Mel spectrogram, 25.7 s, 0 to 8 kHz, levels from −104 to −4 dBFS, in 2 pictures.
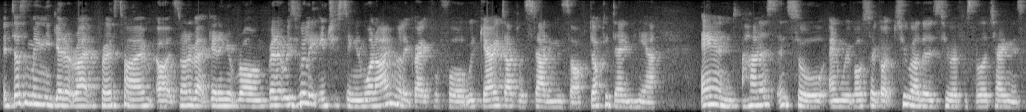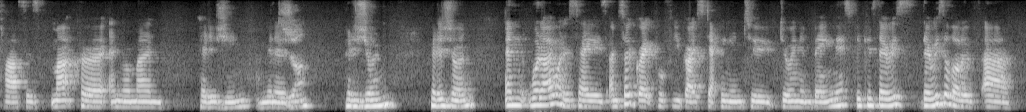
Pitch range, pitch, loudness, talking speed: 150-185 Hz, 165 Hz, -19 LUFS, 200 wpm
